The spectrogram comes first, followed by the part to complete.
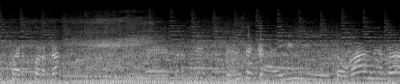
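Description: Background music over a steady low wind rumble on a bicycle-mounted camera, with a man's voice talking indistinctly.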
